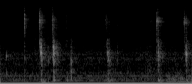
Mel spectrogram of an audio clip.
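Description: Clicky keystrokes on a loud mechanical computer keyboard, a quick irregular burst of sharp close taps with no talking.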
